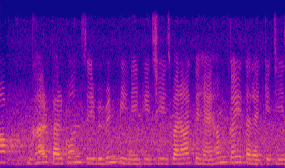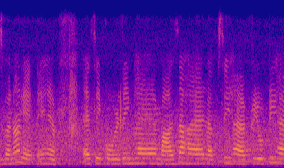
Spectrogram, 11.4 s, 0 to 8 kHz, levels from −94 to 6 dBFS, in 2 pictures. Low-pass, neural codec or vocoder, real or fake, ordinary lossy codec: 7.2 kHz; none; real; Opus, 64 kbps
